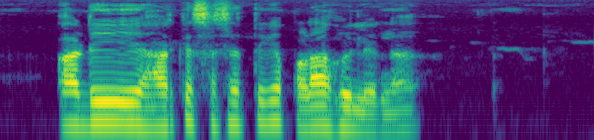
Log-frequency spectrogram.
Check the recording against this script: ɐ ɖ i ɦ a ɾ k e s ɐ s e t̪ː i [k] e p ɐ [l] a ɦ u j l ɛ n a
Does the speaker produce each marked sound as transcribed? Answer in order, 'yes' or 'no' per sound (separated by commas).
no, no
